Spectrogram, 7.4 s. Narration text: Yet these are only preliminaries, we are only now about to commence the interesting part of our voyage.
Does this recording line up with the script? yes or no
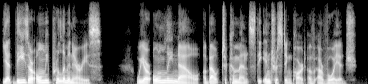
yes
